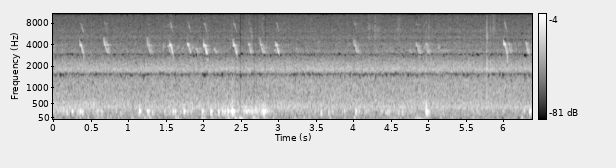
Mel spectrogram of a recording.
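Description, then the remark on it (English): A bird, bird 230 in a recording session testing birds, calls in a quick series of short, high chirps mixed with soft, low clucks, moderately loud over a steady background hiss and hum; no one speaks. “Stop. He's recording. This is bird 230.”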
